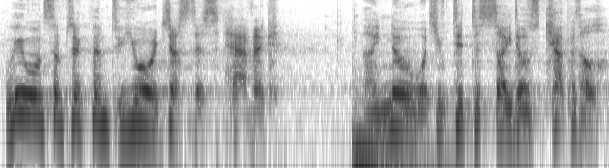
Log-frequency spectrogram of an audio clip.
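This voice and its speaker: An actor playing a vengeful ninja guardian in a video game, stern and contemptuous with a raspy voice. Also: male voice, mid-range voice, expressive, a little slow, fairly bright tone, full character voice. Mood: stern, threatening. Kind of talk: video game fight banter.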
